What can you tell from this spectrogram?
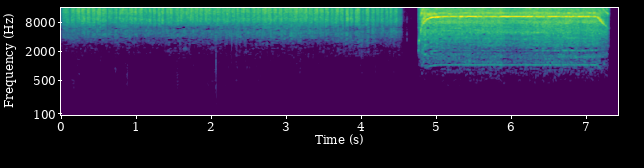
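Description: Hand sanding of a plywood panel with a sanding sponge: a steady rasping hiss with faint stroke-by-stroke pulses. A little over four and a half seconds in, a cut brings a louder DeWalt handheld blower running with a steady high whine, which stops abruptly near the end.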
